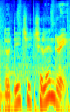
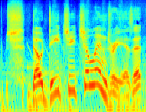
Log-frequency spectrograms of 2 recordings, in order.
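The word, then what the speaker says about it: Dodici Cilindri: Ferrari 12 cylinders uh or you could call it by its name when pronounced in Italian the doich chind okay so the Ferrari dodich chilindrinas anywh who it's Ferrari's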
